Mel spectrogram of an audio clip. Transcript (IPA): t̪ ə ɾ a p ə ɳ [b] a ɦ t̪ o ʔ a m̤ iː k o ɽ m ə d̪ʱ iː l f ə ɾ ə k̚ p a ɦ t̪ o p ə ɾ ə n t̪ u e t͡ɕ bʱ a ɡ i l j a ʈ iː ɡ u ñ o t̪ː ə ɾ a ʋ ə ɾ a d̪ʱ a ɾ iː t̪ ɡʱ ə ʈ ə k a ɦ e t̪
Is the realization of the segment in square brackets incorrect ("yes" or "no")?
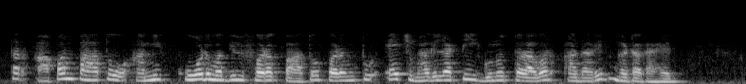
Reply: yes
